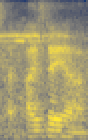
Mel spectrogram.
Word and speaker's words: Isaiah: Is it Isaiah or Isaiah? I found out it's Isaiah actually.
